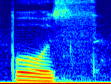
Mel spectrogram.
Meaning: goat
- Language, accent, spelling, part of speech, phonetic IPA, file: Persian, Iran, بز, noun, [boz], Fa-بز.ogg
